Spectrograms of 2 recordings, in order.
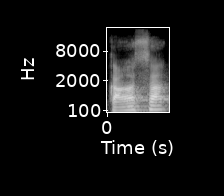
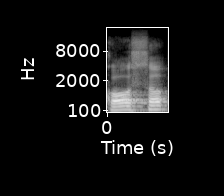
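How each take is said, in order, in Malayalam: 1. ഈ വാക്ക് തുറന്ന a സ്വരങ്ങളോടെയാണ് പറയുന്നത്. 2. ഈ വാക്ക് വൃത്താകൃതിയിലുള്ള o സ്വരങ്ങളോടെയാണ് പറയുന്നത്. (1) "ഈസ്റ്റ് സിറിയാക്കിലെ പൗരസ്ത്യ സുറിയാനി ഉച്ചാരണത്തിലാണ് നമ്മളത് പരിചയിച്ച് പറയുന്നത്" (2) "നമ്മുടെ സുറിയാനിയിൽ ശരിയായിട്ടത് കോസോ എന്നാണ്"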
